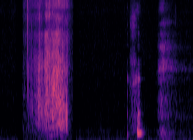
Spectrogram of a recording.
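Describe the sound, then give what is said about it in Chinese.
A boot zipper is unzipped in one long, raspy pull lasting about a second, followed by a couple of shorter, softer zipping rustles. No one speaks. “好了，小帅哥，来，帮我把靴子拉链拉下来。”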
